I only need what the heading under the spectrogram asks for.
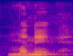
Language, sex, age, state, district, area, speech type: Kannada, male, 30-45, Karnataka, Bidar, urban, read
